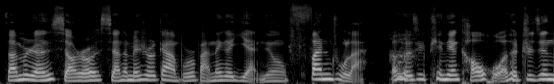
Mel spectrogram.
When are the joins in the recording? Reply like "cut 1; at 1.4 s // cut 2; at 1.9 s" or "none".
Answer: cut 1; at 3.9 s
